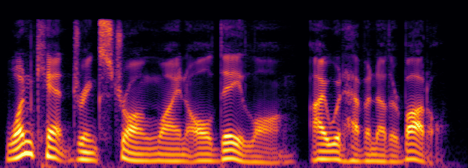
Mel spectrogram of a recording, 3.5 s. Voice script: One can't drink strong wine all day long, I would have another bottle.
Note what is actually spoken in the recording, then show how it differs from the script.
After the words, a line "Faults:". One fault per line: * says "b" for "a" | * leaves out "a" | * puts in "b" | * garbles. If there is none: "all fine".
One can't drink strong wine all day long, I would have another bottle.
Faults:
all fine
